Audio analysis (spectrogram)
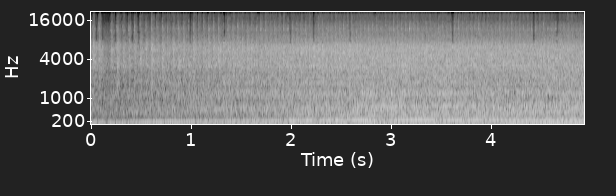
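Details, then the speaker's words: Small single-cylinder lift engine after repairs, started with a little less choke: revs up to a loud, raspy, even drone with a popping edge; the muffler pipe on the base plate has rusted through. "we do have a problem with the muffler here part of the muffler the little pipe there on the base plate it rusted through so we have to get another one"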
